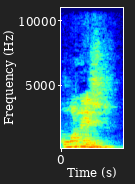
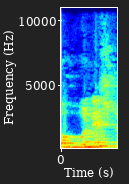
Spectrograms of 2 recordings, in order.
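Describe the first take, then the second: First: ऑनेस्ट starting straight on the vowel O, no H sound; silent h. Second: होनेस्ट with a clear spoken H at the start; wrong pronunciation. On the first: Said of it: "एच silent है". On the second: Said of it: "इसको होनेस्ट नहीं पढ़ना". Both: Shown as a demonstration.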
